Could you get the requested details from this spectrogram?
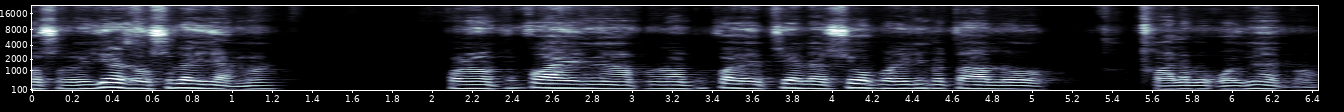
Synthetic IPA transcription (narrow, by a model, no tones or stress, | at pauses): osolaiasaosolajama | paɾamapukajnapanamapukajatialasio̞paɾanipatalo̞ | kalamukoinaepo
